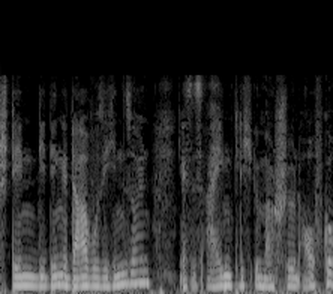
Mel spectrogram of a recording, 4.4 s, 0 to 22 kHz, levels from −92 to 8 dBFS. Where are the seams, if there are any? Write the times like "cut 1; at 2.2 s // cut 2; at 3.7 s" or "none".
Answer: none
